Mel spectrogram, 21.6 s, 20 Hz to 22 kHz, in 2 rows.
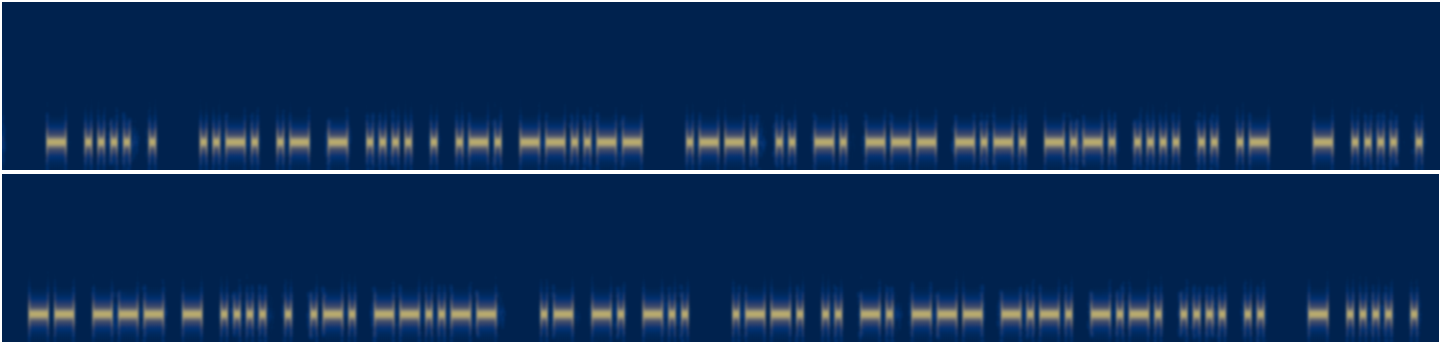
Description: Morse code, heard as a keyed tone, about 25 wpm, 700 Hz. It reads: THE FATHER, PINOCCHIA THE MOTHER, AND PINOCCHI THE
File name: Pinocchio / Pinocchio ch3 25 25 ik1hge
